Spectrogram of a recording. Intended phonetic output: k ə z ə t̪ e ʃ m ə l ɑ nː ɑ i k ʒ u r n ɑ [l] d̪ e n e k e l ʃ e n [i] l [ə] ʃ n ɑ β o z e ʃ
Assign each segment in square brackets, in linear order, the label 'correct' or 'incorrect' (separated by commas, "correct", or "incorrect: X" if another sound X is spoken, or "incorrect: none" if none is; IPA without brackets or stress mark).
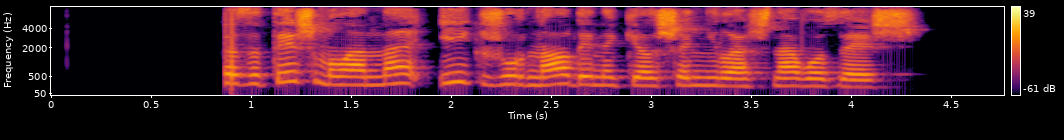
correct, correct, incorrect: ɑ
